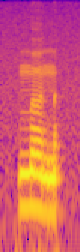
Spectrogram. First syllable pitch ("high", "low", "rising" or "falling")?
low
